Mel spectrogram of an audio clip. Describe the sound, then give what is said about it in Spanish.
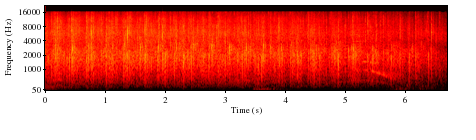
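An audience applauds the Lord loudly and steadily, a dense wash of many hands clapping at once with no pause, and faint voices blending into the clapping. “lo fuerte ese aplauso al Señor.”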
